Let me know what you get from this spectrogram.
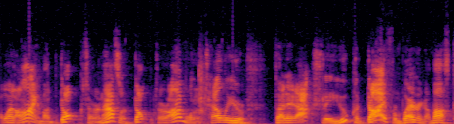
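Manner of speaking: lightly voiced smug fake doctor; a hint of pompous self-declared expert; mock doctor. Host mocks fake doctors on Twitter, lightly pompous. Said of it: "being like".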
